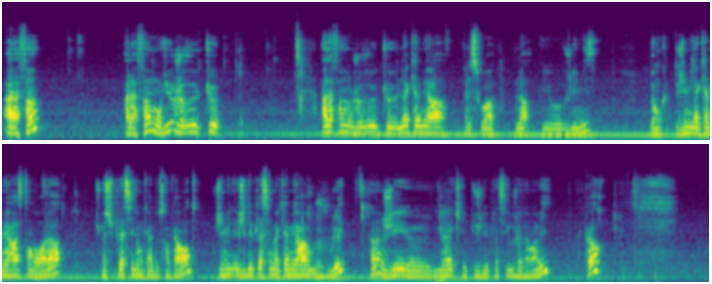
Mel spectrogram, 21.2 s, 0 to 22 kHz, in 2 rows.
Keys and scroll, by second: 16.1 g, 19.8 Escape, 19.8 typing.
